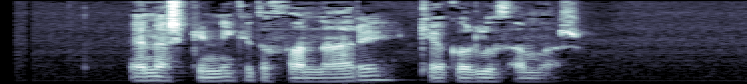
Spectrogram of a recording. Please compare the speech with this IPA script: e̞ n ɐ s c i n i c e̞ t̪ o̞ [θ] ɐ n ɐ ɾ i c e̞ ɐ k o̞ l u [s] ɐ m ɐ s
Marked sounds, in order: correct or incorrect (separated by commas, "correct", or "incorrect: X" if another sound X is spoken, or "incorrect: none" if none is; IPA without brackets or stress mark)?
incorrect: f, incorrect: θ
